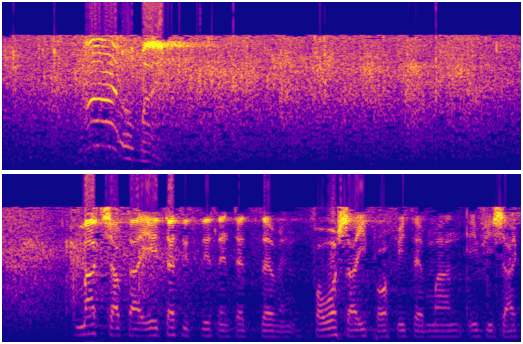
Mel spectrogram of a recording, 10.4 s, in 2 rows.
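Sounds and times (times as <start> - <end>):
audience clapping: 0.0 - 7.6
speech: 1.2 - 1.8, 6.0 - 10.3.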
